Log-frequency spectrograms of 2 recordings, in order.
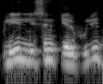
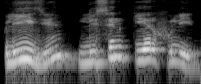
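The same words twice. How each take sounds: First: Said in the usual way. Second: Please listen carefully, each word drawn out slowly; slow, careful model sentence; slow dictation. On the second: Shown as a demonstration.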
